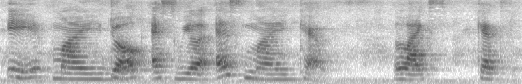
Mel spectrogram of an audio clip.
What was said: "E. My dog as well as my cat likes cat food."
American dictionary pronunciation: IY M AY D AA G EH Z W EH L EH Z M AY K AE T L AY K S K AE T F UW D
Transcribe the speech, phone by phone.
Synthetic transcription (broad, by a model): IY M AY D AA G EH S W EH L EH S M AY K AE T L AY K S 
